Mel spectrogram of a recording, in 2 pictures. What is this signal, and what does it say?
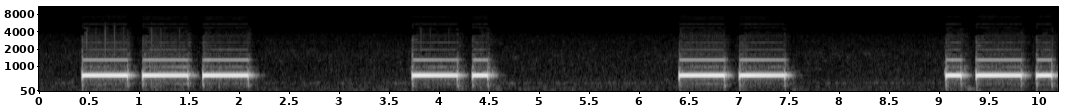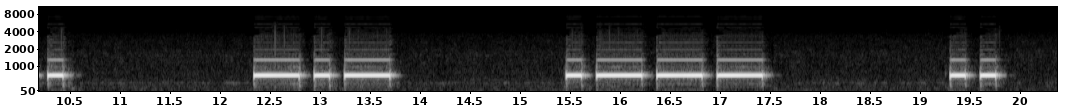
Morse code, heard as a keyed tone, about 8 wpm, 660 Hz. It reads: O N M L K J I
